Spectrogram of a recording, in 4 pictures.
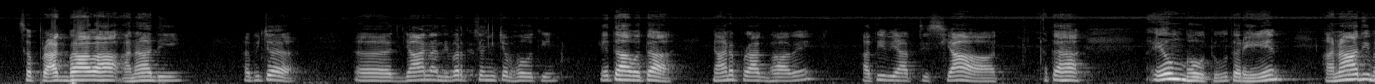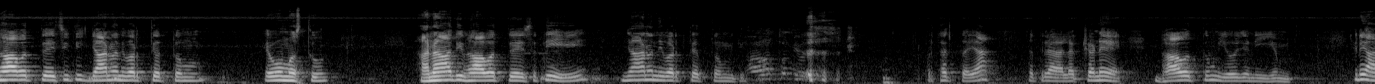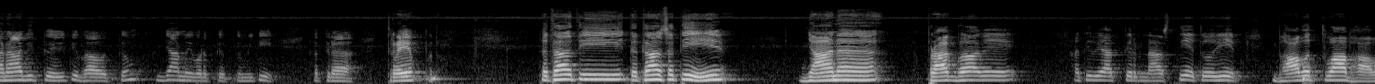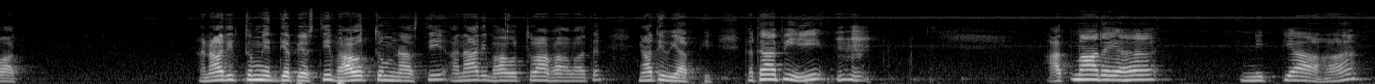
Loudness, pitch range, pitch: -21 LUFS, 175-210 Hz, 195 Hz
